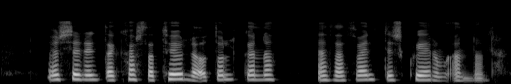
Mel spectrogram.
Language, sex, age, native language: Icelandic, female, 30-39, Icelandic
